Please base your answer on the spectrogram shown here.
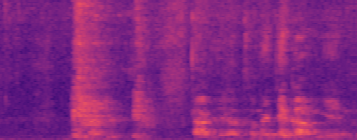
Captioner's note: coughing; speaking in foreign language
